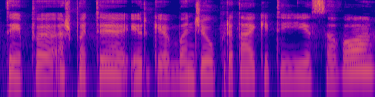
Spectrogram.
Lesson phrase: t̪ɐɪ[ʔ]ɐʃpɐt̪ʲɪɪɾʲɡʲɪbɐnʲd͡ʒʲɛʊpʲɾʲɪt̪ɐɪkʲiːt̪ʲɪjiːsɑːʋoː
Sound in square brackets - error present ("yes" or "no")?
yes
